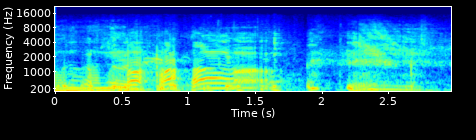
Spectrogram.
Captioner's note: tertawa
